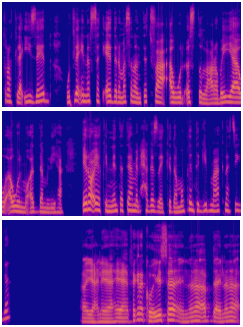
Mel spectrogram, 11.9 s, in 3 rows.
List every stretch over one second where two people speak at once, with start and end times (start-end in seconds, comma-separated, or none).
none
